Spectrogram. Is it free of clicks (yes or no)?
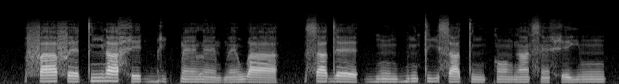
yes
